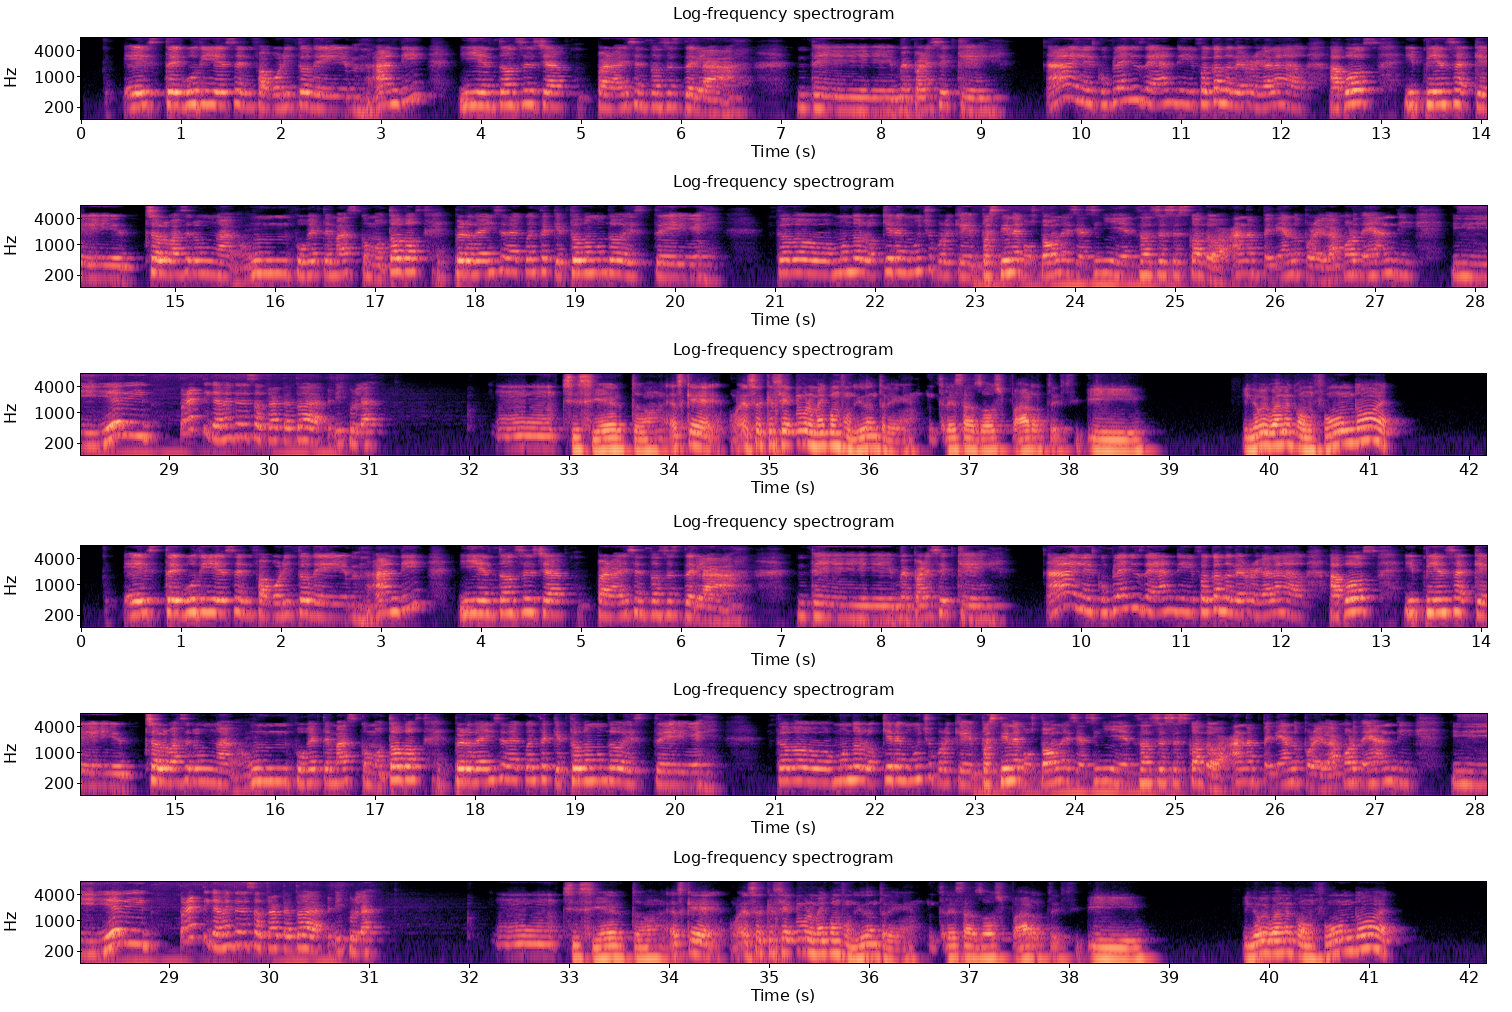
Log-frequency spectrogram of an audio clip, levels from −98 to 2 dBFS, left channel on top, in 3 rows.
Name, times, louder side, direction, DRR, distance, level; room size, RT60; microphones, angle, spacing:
voice 1, 0.4-4.8 5.2-9.2 9.6-20.7 21.0-31.1, right 1 dB, 20° right, 0.8 m, -25 dB
sound 1, 22.9-25.8 27.8-31.3, equal, 10° left, 2.0 m, -42 dB
voice 2, 32.3-38.8 39.7-41.2, left 2 dB, 55° left, 0.5 m, -22 dB
3.8 x 3.5 x 3.1 m
head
